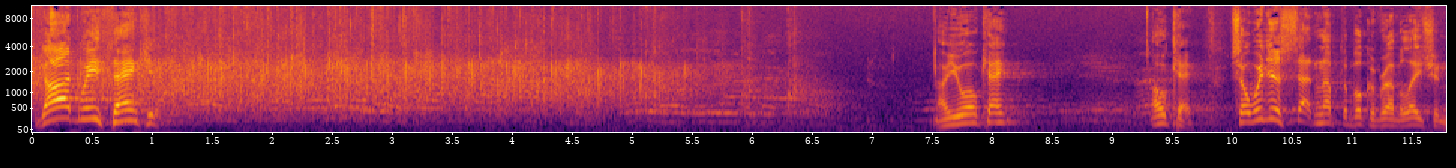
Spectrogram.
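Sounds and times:
audience clapping hands: 0.0 - 6.7
speech: 0.1 - 1.2, 7.5 - 8.3, 9.3 - 11.7.

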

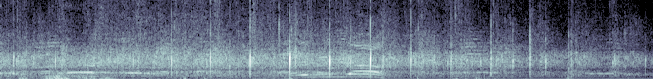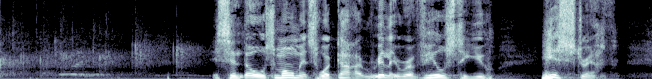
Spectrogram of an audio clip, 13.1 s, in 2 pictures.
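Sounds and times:
audience clapping: 0.0 - 8.6
speech: 8.8 - 12.7.

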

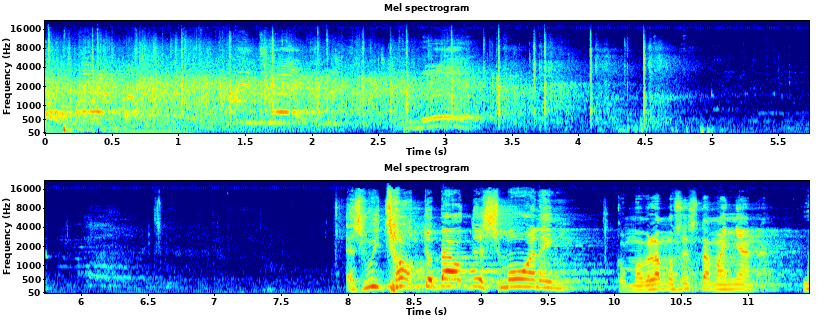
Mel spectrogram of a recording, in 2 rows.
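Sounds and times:
audience clapping hands: 0.0 - 5.0
speech: 8.0 - 11.4.

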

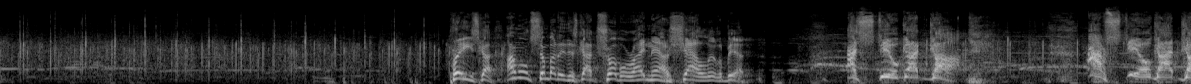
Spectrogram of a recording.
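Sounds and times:
audience clapping hands: 0.0 - 5.7, 8.5 - 11.9
speech: 4.5 - 7.6, 8.5 - 10.0, 11.0 - 11.9.

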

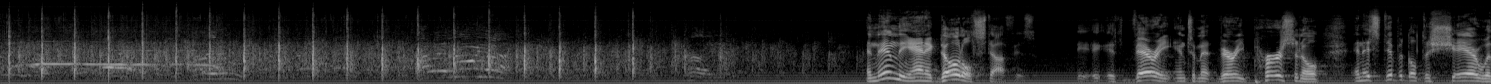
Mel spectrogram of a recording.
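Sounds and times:
audience clapping: 0.0 - 8.8
speech: 8.7 - 14.9.

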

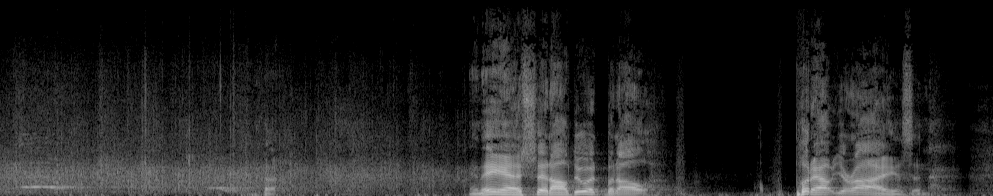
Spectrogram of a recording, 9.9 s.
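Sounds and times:
audience clapping: 0.0 - 5.2
speech: 2.6 - 2.9, 4.7 - 6.6, 8.0 - 9.4.

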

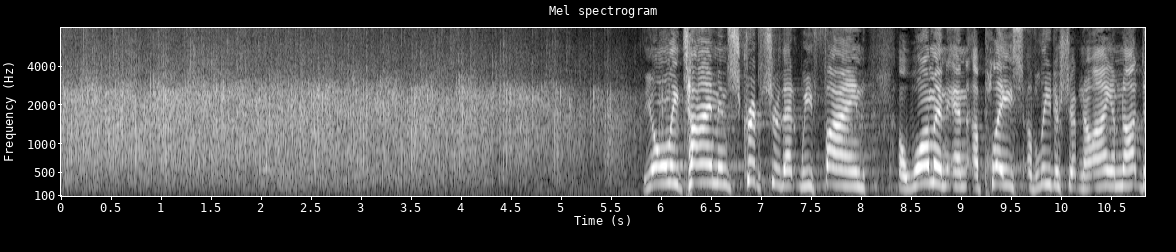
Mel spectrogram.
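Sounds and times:
audience clapping hands: 0.0 - 6.0
speech: 5.8 - 10.8.

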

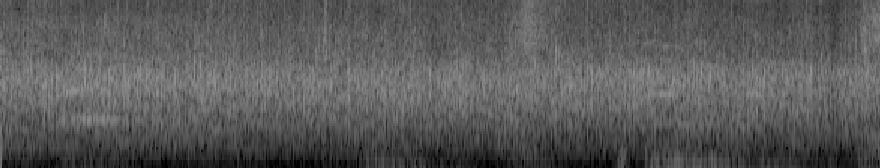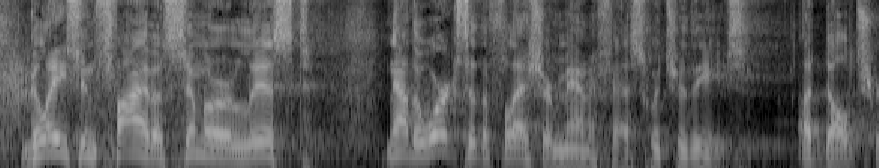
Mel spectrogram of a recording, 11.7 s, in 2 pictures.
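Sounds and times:
audience clapping hands: 0.0 - 7.0
speech: 6.0 - 11.7.

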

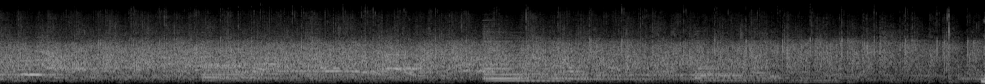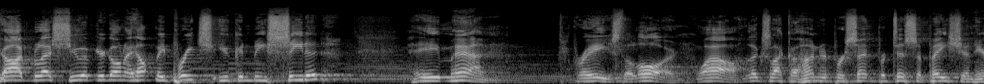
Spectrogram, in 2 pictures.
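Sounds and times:
audience clapping hands in praise: 0.0 - 10.9
organ or keyboard tones: 0.0 - 19.3
speech: 9.8 - 13.3, 14.0 - 14.9, 15.6 - 19.6.

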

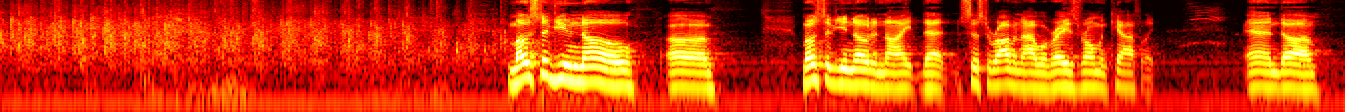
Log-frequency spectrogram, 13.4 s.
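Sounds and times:
audience applause: 0.0 - 5.4
speech: 5.1 - 7.2, 8.0 - 11.6, 12.4 - 13.2.

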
